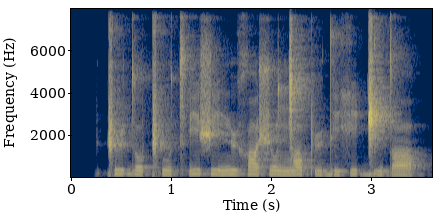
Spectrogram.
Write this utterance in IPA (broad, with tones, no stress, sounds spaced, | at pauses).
ǁ ʉ˥˧ d o˥˧ ǁʰ u˥˩ t͡sʼ i˥˧ ʃ i˥˩ n̪ ʉ˥˧ x ɒ˥˩ ʃ o˥˩ ŋ͡ǀ ɒ˥˧ pʼ ʉ˥˩ d̪ i˥˩ x i˥˧ ɡ͡ǁ i˥˩ d ɒ˥˧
